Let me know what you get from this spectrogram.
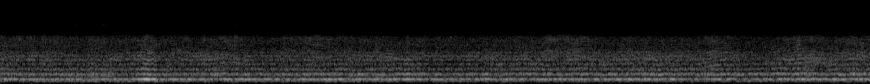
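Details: Several honey bees at a 3D printed feeder in a Colorado garage on a 60-degree January day, giving a steady, rich buzzing drone of overlapping wingbeats with a small bump in volume early on.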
